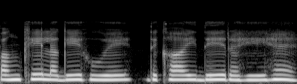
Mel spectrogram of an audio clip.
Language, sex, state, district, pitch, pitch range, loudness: Hindi, female, Goa, North and South Goa, 215 Hz, 210-220 Hz, -11 LUFS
